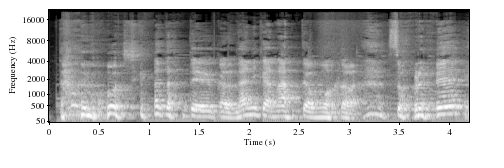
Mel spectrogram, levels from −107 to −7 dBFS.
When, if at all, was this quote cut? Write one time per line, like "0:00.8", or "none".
none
